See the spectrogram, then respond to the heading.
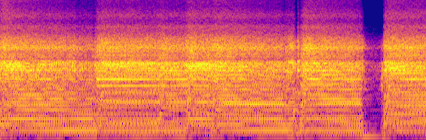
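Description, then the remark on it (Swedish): Distorted electric guitar chords played loud through an effects pedal, being tested, strummed and changed several times with a sustained, buzzing tone and a brief break near the end. No talking. “Vi Spela testar lite ackord då igen.”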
